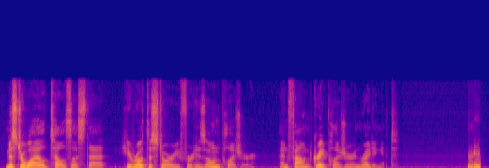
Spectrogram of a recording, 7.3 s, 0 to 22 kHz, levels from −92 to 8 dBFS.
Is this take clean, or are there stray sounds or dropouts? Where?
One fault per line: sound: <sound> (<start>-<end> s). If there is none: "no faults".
sound: laugh (7.0-7.2 s)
